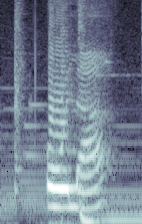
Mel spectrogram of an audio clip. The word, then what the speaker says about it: hola: it is known as H, but it has no sound. It is silent. That's why it is hola and not hola.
